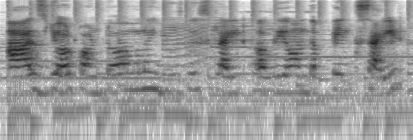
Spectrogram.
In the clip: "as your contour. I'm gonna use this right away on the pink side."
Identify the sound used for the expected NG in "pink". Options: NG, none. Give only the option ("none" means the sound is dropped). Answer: none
